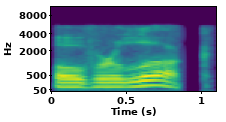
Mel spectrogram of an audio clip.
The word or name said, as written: overlook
